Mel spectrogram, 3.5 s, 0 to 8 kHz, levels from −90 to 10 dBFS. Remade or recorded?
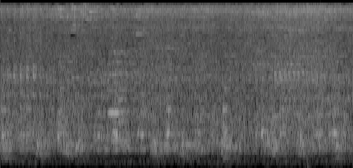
recorded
